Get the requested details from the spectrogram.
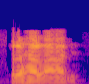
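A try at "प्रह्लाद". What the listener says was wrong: Prahlada. So here again ha and la is under that. So ha is consonant part, la is the full part, and a vowel. So Prahlada.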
